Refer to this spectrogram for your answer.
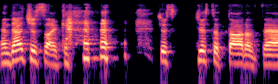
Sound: laughs

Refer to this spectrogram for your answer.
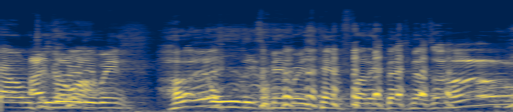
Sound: hrrgh

